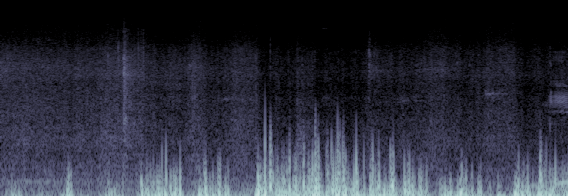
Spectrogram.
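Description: Wind buffeting the microphone: an irregular low rumble that starts about a second in and carries on in ragged gusts.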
